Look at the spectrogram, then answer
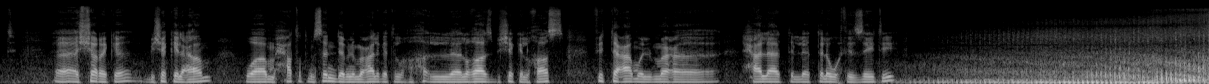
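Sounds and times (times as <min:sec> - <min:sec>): helicopter flying past: 0:09.0 - 0:12.0.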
